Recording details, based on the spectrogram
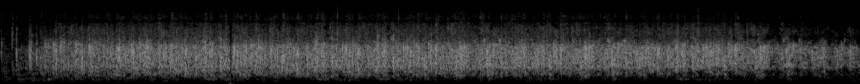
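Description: Loud, steady applause fills nearly nine seconds without a break, sustained crowd clapping on a sports talk livestream after a viewer donation, with no voices over it.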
